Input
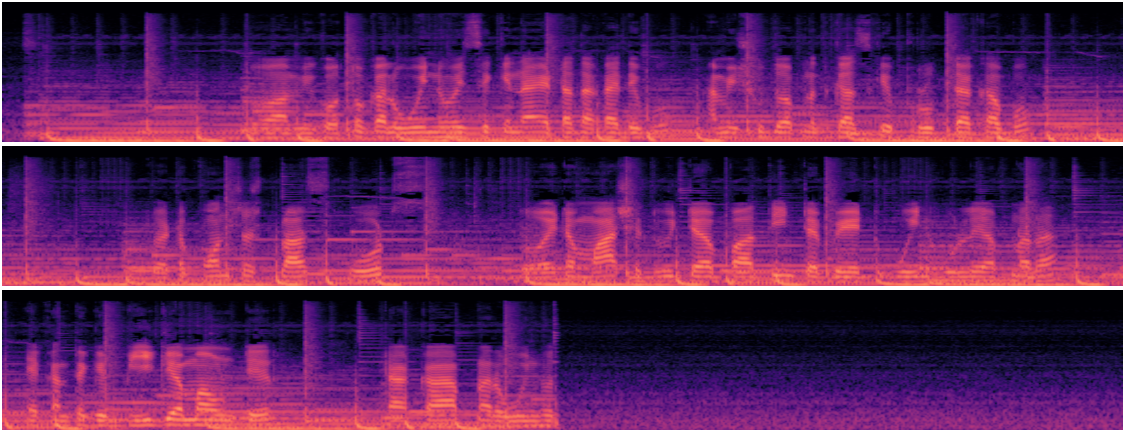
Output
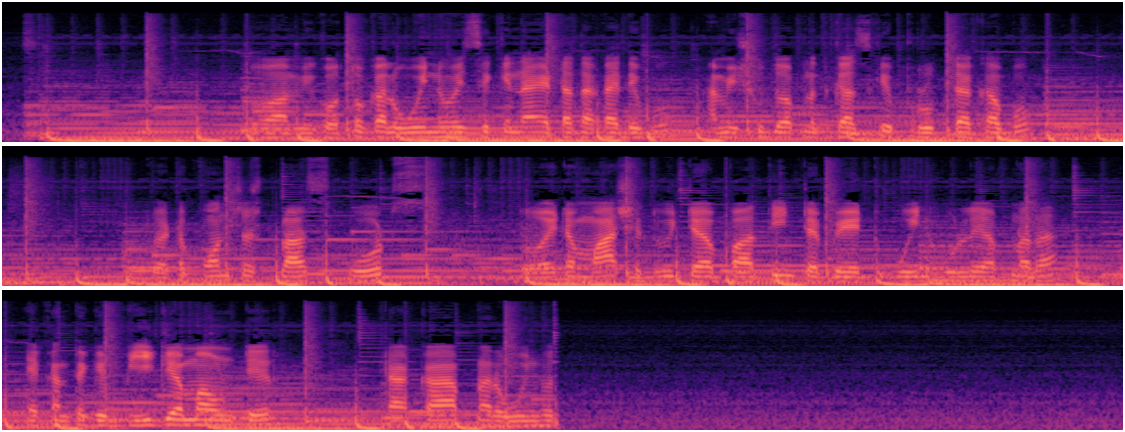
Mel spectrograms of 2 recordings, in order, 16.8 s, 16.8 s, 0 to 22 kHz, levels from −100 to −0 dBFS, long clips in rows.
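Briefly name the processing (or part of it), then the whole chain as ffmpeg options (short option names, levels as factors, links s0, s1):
presence and air boost: -af "equalizer=f=4700:t=o:w=1.4:g=2,highshelf=f=9100:g=4"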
